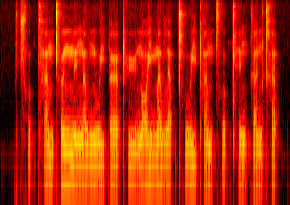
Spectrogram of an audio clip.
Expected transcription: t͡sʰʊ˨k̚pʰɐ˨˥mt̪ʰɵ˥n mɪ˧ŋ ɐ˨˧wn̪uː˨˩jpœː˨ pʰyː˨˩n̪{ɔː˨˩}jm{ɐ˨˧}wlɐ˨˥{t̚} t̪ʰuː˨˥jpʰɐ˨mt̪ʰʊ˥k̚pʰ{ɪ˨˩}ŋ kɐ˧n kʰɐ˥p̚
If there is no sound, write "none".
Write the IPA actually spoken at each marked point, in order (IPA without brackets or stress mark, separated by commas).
ɔː˥, ɐ˥, p̚, ɪ˨˩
